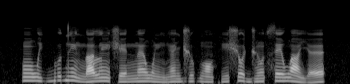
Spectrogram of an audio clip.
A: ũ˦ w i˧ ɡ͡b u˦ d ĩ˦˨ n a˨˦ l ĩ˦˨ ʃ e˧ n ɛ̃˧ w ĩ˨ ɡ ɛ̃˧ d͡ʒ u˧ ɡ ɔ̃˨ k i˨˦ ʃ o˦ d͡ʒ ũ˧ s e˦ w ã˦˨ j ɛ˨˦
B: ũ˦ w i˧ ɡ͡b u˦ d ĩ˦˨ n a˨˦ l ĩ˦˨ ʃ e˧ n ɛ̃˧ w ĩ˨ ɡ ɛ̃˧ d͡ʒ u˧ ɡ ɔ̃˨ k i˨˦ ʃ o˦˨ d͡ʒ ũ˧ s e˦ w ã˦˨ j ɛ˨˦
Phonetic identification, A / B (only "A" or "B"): B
